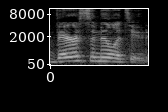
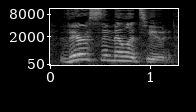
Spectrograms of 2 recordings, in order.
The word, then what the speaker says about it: verisimilitude: spell it for you ver similitude it's spelled v r i s i m i l i t u d e ver similitude the prefix very meaning true so truthful and then similitude sort of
